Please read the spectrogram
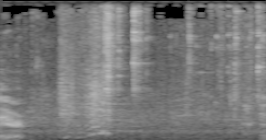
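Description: Zipper on a handbag being pulled open: a short rasp about half a second in.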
